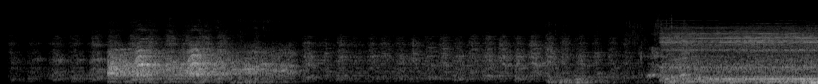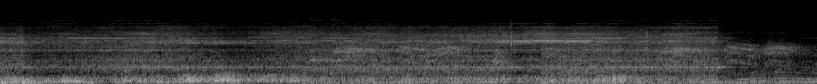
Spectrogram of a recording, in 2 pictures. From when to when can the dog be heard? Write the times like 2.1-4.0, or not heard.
1.1-3.0, 5.5-7.0, 11.2-13.3.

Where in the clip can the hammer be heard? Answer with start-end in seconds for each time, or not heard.
not heard.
